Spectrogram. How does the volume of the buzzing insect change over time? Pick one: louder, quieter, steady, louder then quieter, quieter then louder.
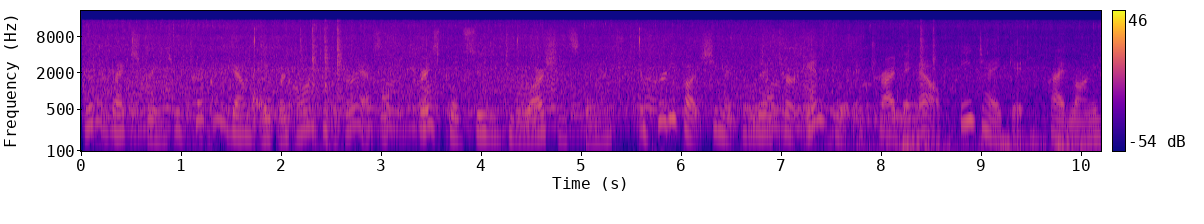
quieter.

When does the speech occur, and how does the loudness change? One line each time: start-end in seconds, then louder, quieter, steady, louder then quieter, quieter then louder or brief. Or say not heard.
0.0-10.1 steady.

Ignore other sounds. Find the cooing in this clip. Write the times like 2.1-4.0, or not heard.
0.2-2.9, 6.4-8.6.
